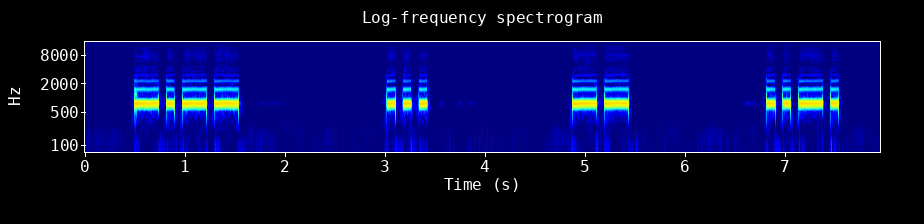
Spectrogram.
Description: Morse code, heard as a keyed tone, about 15 wpm, 770 Hz. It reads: Y S M F
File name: Onlinelehrgang / morsen / DJ4UF Morsen17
